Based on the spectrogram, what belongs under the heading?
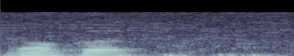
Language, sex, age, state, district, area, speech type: Sindhi, male, 60+, Maharashtra, Thane, urban, read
